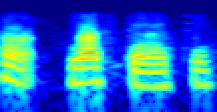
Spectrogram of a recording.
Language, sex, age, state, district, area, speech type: Sanskrit, male, 18-30, Uttar Pradesh, Mirzapur, rural, conversation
